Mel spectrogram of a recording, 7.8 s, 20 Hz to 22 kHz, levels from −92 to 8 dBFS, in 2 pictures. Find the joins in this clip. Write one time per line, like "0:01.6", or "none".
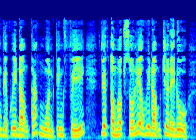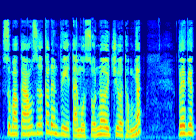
none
